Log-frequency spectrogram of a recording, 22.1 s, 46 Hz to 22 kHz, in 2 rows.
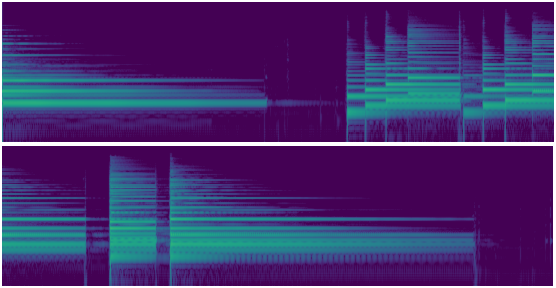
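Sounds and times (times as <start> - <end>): electric guitar chord ringing: 0.0 - 5.2, 6.9 - 20.4.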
